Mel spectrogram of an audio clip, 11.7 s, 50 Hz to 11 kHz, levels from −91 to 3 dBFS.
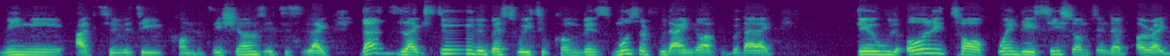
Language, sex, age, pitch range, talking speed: English, male, 20-39, 140-180 Hz, 180 wpm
